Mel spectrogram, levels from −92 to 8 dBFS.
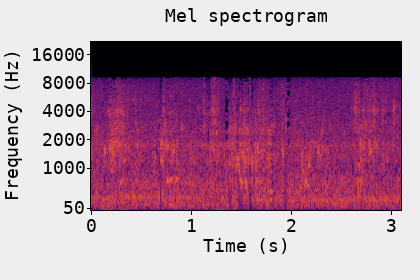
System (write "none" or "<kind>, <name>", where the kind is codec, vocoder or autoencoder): none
